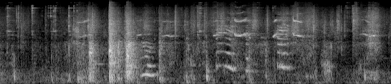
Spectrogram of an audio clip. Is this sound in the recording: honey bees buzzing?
no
